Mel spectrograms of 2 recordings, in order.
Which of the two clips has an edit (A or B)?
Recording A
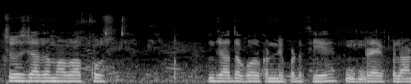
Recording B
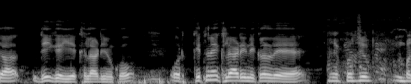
B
